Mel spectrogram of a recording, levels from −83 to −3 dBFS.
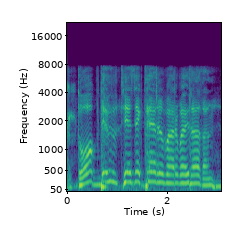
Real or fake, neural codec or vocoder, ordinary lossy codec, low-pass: fake; codec, 16 kHz, 4 kbps, X-Codec, HuBERT features, trained on LibriSpeech; none; none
